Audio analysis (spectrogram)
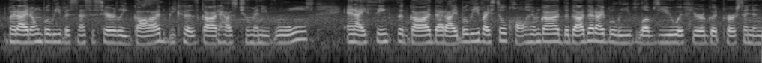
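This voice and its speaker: A woman speaks at a moderate pace in a medium pitch, her intonation monotone and flat, with noticeable background noise. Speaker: lifestyle vlogger. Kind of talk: casual monologue vlog. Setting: outdoors, then moves closer to camera.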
